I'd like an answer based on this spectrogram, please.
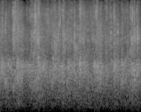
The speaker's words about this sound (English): Give God a hand clap of praise.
